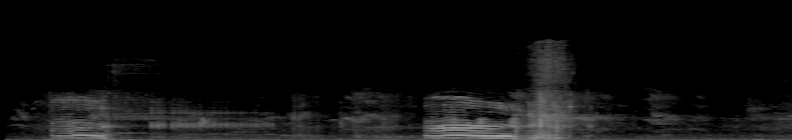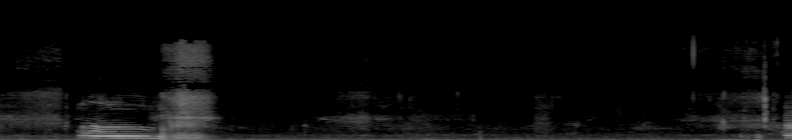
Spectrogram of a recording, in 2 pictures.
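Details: Cat meowing: three drawn-out, harmonic meows spaced about four seconds apart, each rising then falling, with faint rustling and quiet background between calls.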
